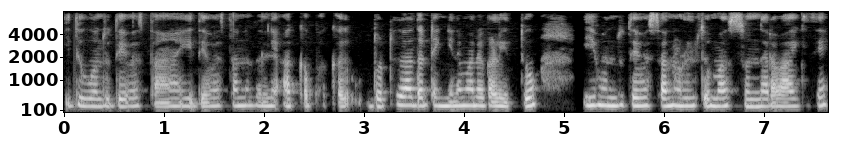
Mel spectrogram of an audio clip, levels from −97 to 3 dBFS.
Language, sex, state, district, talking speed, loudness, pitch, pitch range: Kannada, male, Karnataka, Dharwad, 125 wpm, -17 LUFS, 235 Hz, 220-245 Hz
